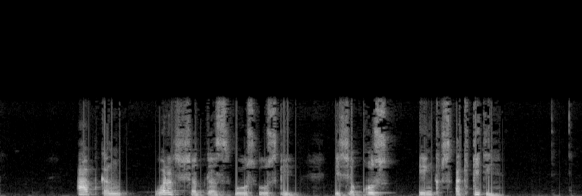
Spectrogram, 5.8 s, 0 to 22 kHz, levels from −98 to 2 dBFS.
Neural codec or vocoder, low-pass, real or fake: none; 10.8 kHz; real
